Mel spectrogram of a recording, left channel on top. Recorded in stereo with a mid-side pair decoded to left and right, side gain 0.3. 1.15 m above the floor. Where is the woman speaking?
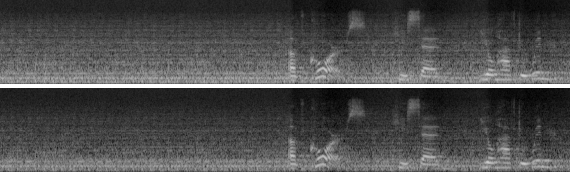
10° left, 3 m.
